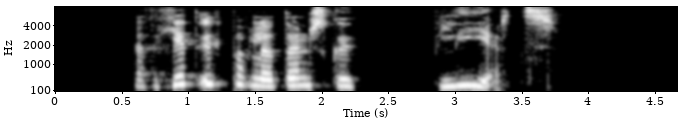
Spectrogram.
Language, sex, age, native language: Icelandic, female, 30-39, Icelandic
